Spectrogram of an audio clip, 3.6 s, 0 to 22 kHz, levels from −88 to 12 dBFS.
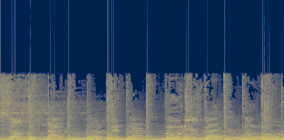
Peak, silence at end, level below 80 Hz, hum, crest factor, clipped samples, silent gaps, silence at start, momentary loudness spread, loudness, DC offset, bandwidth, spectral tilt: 0 dBFS; 0 s; -20 dBFS; none; 10 dB; under 0.1%; none; 0 s; 2 LU; -11 LUFS; under 0.1%; 11 kHz; -5 dB/octave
